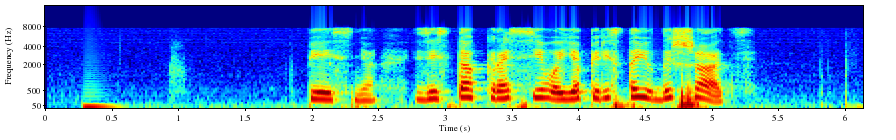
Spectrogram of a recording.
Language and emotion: Russian, positive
